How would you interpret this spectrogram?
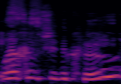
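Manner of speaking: in-character welcome. Acted. Game master voices character welcoming newcomer.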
